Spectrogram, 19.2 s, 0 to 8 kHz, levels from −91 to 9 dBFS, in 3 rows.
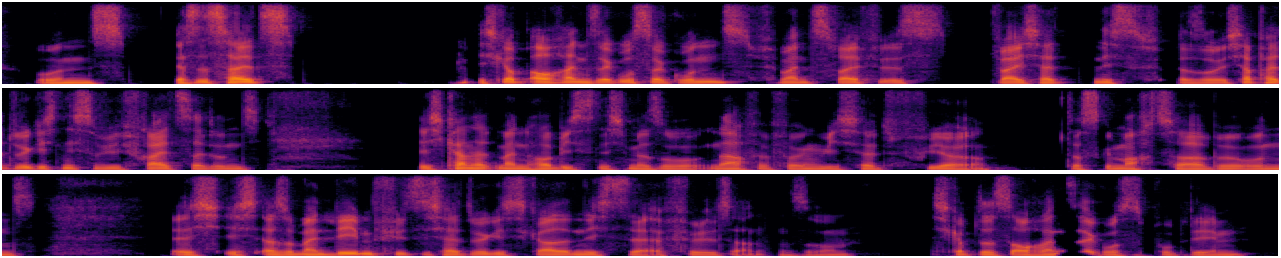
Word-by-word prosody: Und 90 Hz, 0 st, 0 dB, 0.2 s
es -, -, +3 dB
ist 125 Hz, 0 st, +5 dB
halt 120 Hz, -1 st, +7 dB, 0.9 s
ich -, -, -3 dB
glaube, -, -, +5 dB
auch 115 Hz, +2 st, +8 dB
ein 120 Hz, -2 st, +6 dB
sehr 115 Hz, +1 st, +3 dB
großer 125 Hz, -3 st, +2 dB
Grund 120 Hz, +5 st, +2 dB
für 130 Hz, -2 st, -12 dB
meinen 100 Hz, -2 st, +1 dB
Zweifel 115 Hz, +1 st, 0 dB
ist, 110 Hz, 0 st, -7 dB, 0.2 s
weil 110 Hz, -1 st, +5 dB
ich 110 Hz, -, -3 dB
halt 100 Hz, +1 st, +1 dB
nichts 105 Hz, -1 st, -3 dB
also 100 Hz, 0 st, -1 dB
ich 100 Hz, +3 st, -2 dB
habe 125 Hz, +1 st, +2 dB
halt 120 Hz, -2 st, +4 dB
wirklich 120 Hz, 0 st, 0 dB
nicht 115 Hz, -1 st, 0 dB
so 105 Hz, -, -6 dB
viel 95 Hz, -, -3 dB
Freizeit 100 Hz, -3 st, 0 dB
und 90 Hz, 0 st, -5 dB, 0.8 s
ich 100 Hz, -, -1 dB
kann 115 Hz, -1 st, +5 dB
halt 110 Hz, -, +1 dB
meine 100 Hz, -1 st, 0 dB
Hobbys 95 Hz, -2 st, -1 dB
nicht 90 Hz, +1 st, -6 dB
mehr 90 Hz, -2 st, -2 dB
so 90 Hz, -2 st, -4 dB
nachverfolgen, 95 Hz, -1 st, -2 dB
wie 90 Hz, -, -3 dB
ich 90 Hz, +1 st, -8 dB
halt 90 Hz, -2 st, -3 dB
früher 95 Hz, -2 st, -3 dB, 0.4 s
das -, -, -5 dB
gemacht 90 Hz, 0 st, -3 dB
habe. 95 Hz, +2 st, 0 dB
Und, 90 Hz, +1 st, -5 dB, 0.7 s
äh, 95 Hz, -, 0 dB
ich 95 Hz, -, -1 dB
ich 105 Hz, 0 st, -2 dB
also 105 Hz, -1 st, +3 dB
mein 100 Hz, -1 st, +3 dB
Leben 125 Hz, +3 st, +5 dB
fühlt 125 Hz, 0 st, -5 dB
sich 115 Hz, -3 st, -5 dB
halt 100 Hz, -, +1 dB
wirklich 105 Hz, -1 st, -2 dB
gerade 100 Hz, -1 st, +3 dB
nicht 100 Hz, -1 st, -1 dB
sehr -, -, -2 dB
erfüllt 90 Hz, -2 st, -6 dB
an 85 Hz, -, -9 dB
und 80 Hz, 0 st, -12 dB
so. 85 Hz, +2 st, -9 dB, 0.4 s
Ich -, -, -7 dB
glaube, -, -, -2 dB
das 95 Hz, -2 st, +1 dB
ist -, -, -4 dB
auch 95 Hz, 0 st, +2 dB
ein 90 Hz, -, +1 dB
sehr 90 Hz, -, -3 dB
großes 85 Hz, 0 st, -6 dB
Problem. 90 Hz, +4 st, -6 dB
100 Hz, 225 wpm, -24 LUFS, 90-110 Hz, 0.9 s, auch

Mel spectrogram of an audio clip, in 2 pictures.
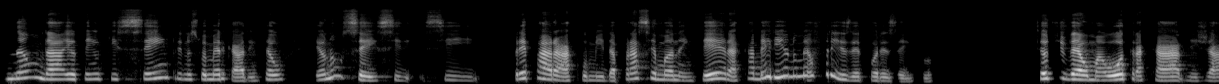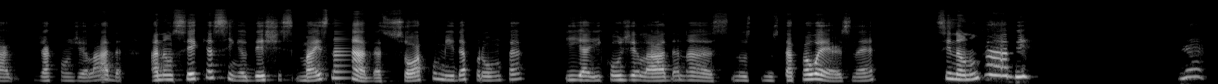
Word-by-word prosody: Não 285 Hz, +5 st, 0 dB
dá, 235 Hz, -2 st, +4 dB
eu 240 Hz, -1 st, +3 dB
tenho 240 Hz, +1 st, -7 dB
que 245 Hz, -, -13 dB
ir -, -, -8 dB
sempre 255 Hz, +4 st, -3 dB
no 230 Hz, -1 st, -6 dB
supermercado, 230 Hz, -7 st, -1 dB
então, 220 Hz, +7 st, -4 dB, 0.3 s
eu 225 Hz, +3 st, -2 dB
não 350 Hz, +8 st, -1 dB
sei 190 Hz, -, 0 dB
se 180 Hz, +1 st, -9 dB
se 195 Hz, -4 st, -16 dB, 0.3 s
preparar 260 Hz, -, +4 dB
a -, -, -1 dB
comida 185 Hz, -1 st, -6 dB
para 255 Hz, +6 st, -1 dB
semana 225 Hz, -7 st, -2 dB
inteira 210 Hz, +6 st, +2 dB
caberia 315 Hz, -, +1 dB
no 375 Hz, 0 st, -3 dB
meu 410 Hz, +1 st, -2 dB
freezer, 225 Hz, -, -3 dB
por 180 Hz, -1 st, -6 dB
exemplo. 145 Hz, -3 st, -11 dB, 1.0 s
Se 260 Hz, -, +2 dB
eu 260 Hz, -, +9 dB
tiver 260 Hz, -4 st, +6 dB
uma 205 Hz, -2 st, +1 dB
outra 210 Hz, 0 st, +7 dB
carne 180 Hz, -2 st, +1 dB
já 165 Hz, -1 st, -5 dB, 0.2 s
já 180 Hz, -2 st, -4 dB
congelada, 175 Hz, 0 st, -7 dB, 0.2 s
a 195 Hz, -, 0 dB
não 220 Hz, +2 st, -1 dB
ser 235 Hz, +3 st, +3 dB
que, 255 Hz, +4 st, -6 dB
assim, 300 Hz, -9 st, -5 dB
eu 180 Hz, -, -5 dB
deixe 195 Hz, +3 st, -1 dB
s 210 Hz, -, -11 dB
mais 185 Hz, +6 st, +1 dB
nada, 240 Hz, -, +2 dB
só 155 Hz, +3 st, -2 dB
a 195 Hz, -, 0 dB
comida 220 Hz, -1 st, -4 dB
pronta, 205 Hz, +3 st, -8 dB, 0.4 s
e 210 Hz, 0 st, -3 dB
aí 190 Hz, 0 st, -3 dB
congelada 195 Hz, -2 st, -1 dB
nas 170 Hz, -5 st, -7 dB
nos 185 Hz, -1 st, -11 dB
nos 180 Hz, -1 st, -15 dB
Tupperwares, 185 Hz, -5 st, +2 dB
né, 175 Hz, +4 st, -9 dB, 0.6 s
senão, 250 Hz, -5 st, +2 dB
não 240 Hz, +6 st, 0 dB
cabe. 375 Hz, -5 st, +3 dB, 1.4 s
É. 340 Hz, +4 st, -7 dB
210 Hz, 155 wpm, -24 LUFS, 180-255 Hz, 1.4 s, eu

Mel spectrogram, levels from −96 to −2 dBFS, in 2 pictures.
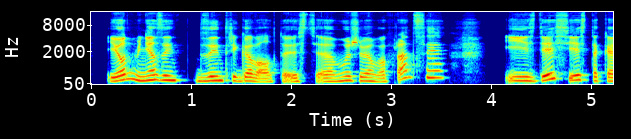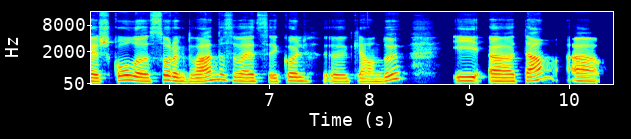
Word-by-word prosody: и 180 Hz, -, +3 dB
он 255 Hz, +6 st, +4 dB
меня 230 Hz, +1 st, +4 dB
заи 230 Hz, -1 st, +2 dB
заинтриговал. 190 Hz, -4 st, 0 dB
То -, -, -6 dB
есть, 165 Hz, +1 st, -4 dB
э, 170 Hz, 0 st, -1 dB
мы 205 Hz, +5 st, -1 dB
живем 190 Hz, -4 st, +1 dB
во 165 Hz, +1 st, -5 dB
Франции, 355 Hz, -, -1 dB, 0.6 s
и 205 Hz, 0 st, 0 dB
здесь 245 Hz, -, +3 dB
есть 240 Hz, 0 st, +2 dB
такая 185 Hz, -4 st, +1 dB
школа 195 Hz, 0 st, +1 dB
"42", 180 Hz, -3 st, +1 dB
называется 190 Hz, -9 st, -3 dB
école, 185 Hz, +1 st, -2 dB
э, 165 Hz, 0 st, -3 dB
quarante-deux, 165 Hz, -, -3 dB, 0.5 s
и, 195 Hz, 0 st, 0 dB
а, 175 Hz, -1 st, +3 dB
там, 250 Hz, -, +1 dB
а 190 Hz, -2 st, 0 dB
195 Hz, 150 wpm, -22 LUFS, 175-230 Hz, 0.6 s, он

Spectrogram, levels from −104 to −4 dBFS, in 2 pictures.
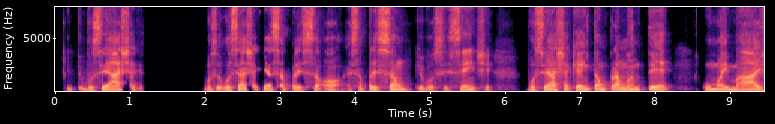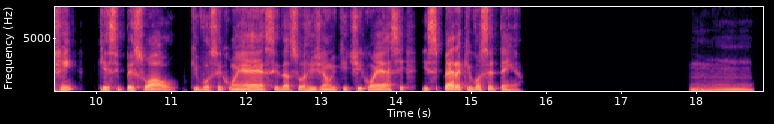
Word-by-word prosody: Então, 100 Hz, +2 st, -8 dB
você 130 Hz, +1 st, +1 dB
acha -, -, +2 dB, 0.9 s
você -, -, -3 dB
você 130 Hz, +5 st, +1 dB
acha 150 Hz, -2 st, 0 dB
que 145 Hz, -, 0 dB
essa 135 Hz, -3 st, +1 dB
pressão -, -, -1 dB
ó, -, -, -2 dB
essa -, -, -5 dB
pressão 135 Hz, -, +2 dB
que -, -, -5 dB
você 95 Hz, -3 st, -6 dB
sente, 120 Hz, 0 st, -3 dB, 0.4 s
você 110 Hz, +3 st, -1 dB
acha 130 Hz, +2 st, +3 dB
que -, -, -5 dB
é 125 Hz, -, +7 dB
então 145 Hz, +6 st, +1 dB
pra 140 Hz, -2 st, +4 dB
manter 130 Hz, -, +2 dB, 0.4 s
uma 110 Hz, +2 st, +1 dB
imagem, 115 Hz, -, +2 dB, 0.3 s
que 130 Hz, -, +2 dB
esse -, -, 0 dB
pessoal 120 Hz, -, +1 dB
que 110 Hz, -, -5 dB
você 105 Hz, +2 st, -3 dB
conhece, 115 Hz, +1 st, +1 dB
da 100 Hz, +1 st, 0 dB
sua 115 Hz, -1 st, -2 dB
região 105 Hz, -2 st, -1 dB
e -, -, -6 dB
que 105 Hz, -, -7 dB
te 150 Hz, -, 0 dB
conhece, 150 Hz, +6 st, 0 dB, 0.2 s
espera 155 Hz, +9 st, +4 dB
que 180 Hz, -, 0 dB
você 165 Hz, -1 st, 0 dB
tenha? 85 Hz, -, -6 dB, 2.2 s
Hum. 95 Hz, 0 st, -8 dB
120 Hz, 135 wpm, -24 LUFS, 100-140 Hz, 2.2 s, é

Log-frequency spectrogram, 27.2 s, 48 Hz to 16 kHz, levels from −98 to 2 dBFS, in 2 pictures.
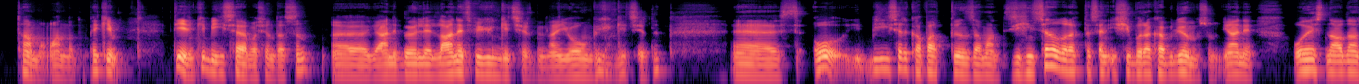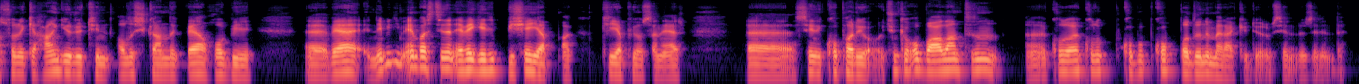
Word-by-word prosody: Tamam, -, -, -2 dB
anladım. -, -, -6 dB
Peki, -, -, -1 dB, 0.5 s
diyelim 95 Hz, -, +6 dB
ki 145 Hz, +5 st, -4 dB
bilgisayar 110 Hz, -3 st, +2 dB
başındasın, 90 Hz, +10 st, -5 dB, 0.2 s
eee, -, -, 0 dB, 0.3 s
yani 100 Hz, +2 st, +1 dB
böyle 100 Hz, -1 st, +2 dB
lanet 110 Hz, +3 st, +4 dB
bir 105 Hz, -, +2 dB
gün 100 Hz, -2 st, -1 dB
geçirdin, 85 Hz, -3 st, -6 dB
na 85 Hz, +1 st, -1 dB
yoğun 90 Hz, 0 st, 0 dB
bir 125 Hz, -, -6 dB
gün 100 Hz, -4 st, -11 dB
geçirdin. 110 Hz, +5 st, -10 dB, 0.7 s
Eee, 95 Hz, -2 st, 0 dB
s 90 Hz, -, -13 dB
o, -, -, +4 dB
bilgisayarı 140 Hz, +1 st, -4 dB
kapattığın 115 Hz, -2 st, +1 dB
zaman 100 Hz, -3 st, -2 dB
zihinsel 110 Hz, -, +2 dB
olarak 125 Hz, -8 st, +4 dB
da 115 Hz, -, -5 dB
sen 110 Hz, -, 0 dB
işi 115 Hz, 0 st, -3 dB
bırakabiliyor 110 Hz, +1 st, +3 dB
musun? 90 Hz, -2 st, -9 dB
Yani 105 Hz, -3 st, +1 dB, 0.4 s
o 130 Hz, -, +4 dB
esnadan 120 Hz, -2 st, +2 dB
sonraki 110 Hz, -1 st, -3 dB
hangi 115 Hz, 0 st, 0 dB
rutin 105 Hz, -2 st, -3 dB
alışkanlık 100 Hz, -1 st, -4 dB
veya 105 Hz, -1 st, +5 dB
hobi 100 Hz, -3 st, -3 dB, 0.5 s
veya, 110 Hz, +5 st, +4 dB
eee, -, -, -11 dB
ne -, -, 0 dB
bileyim, 210 Hz, -1 st, -4 dB
en 165 Hz, 0 st, +4 dB
basitinden 150 Hz, -2 st, +3 dB
eve 135 Hz, +1 st, +6 dB
gelip 130 Hz, -1 st, 0 dB
bir 110 Hz, -, -2 dB
şey 120 Hz, +2 st, +3 dB
yapmak 110 Hz, -, 0 dB, 0.2 s
ki 110 Hz, -, -6 dB
yapıyorsan 90 Hz, -4 st, -3 dB
eğer, 90 Hz, +1 st, -4 dB, 0.6 s
eee, 95 Hz, -2 st, -1 dB
seni 110 Hz, -2 st, -2 dB
koparıyor. 105 Hz, -2 st, +1 dB
O -, -, -13 dB
çünkü 120 Hz, +2 st, -5 dB
o 135 Hz, +1 st, -1 dB
bağlantının, 130 Hz, +1 st, +3 dB, 0.2 s
eee, -, -, -9 dB, 0.2 s
kolay 120 Hz, +1 st, +1 dB
kolup 120 Hz, 0 st, -8 dB
kopup 115 Hz, +1 st, -8 dB
kopmadığını 110 Hz, -4 st, 0 dB
merak 85 Hz, -4 st, -3 dB
ediyorum -, -, -11 dB
senin -, -, -11 dB
özelinde. 85 Hz, 0 st, -13 dB
110 Hz, 155 wpm, -24 LUFS, 95-125 Hz, 0.7 s, diyelim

